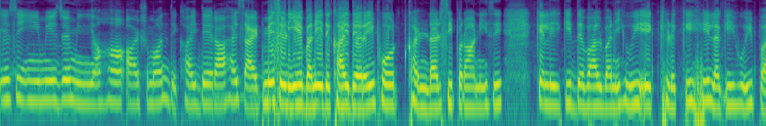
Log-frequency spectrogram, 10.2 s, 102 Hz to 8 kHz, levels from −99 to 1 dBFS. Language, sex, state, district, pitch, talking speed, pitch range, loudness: Hindi, female, Chhattisgarh, Raigarh, 215 Hz, 190 wpm, 205-230 Hz, -13 LUFS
